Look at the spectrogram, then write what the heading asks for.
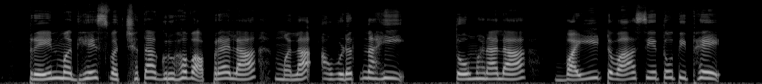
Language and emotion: Marathi, disgusted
